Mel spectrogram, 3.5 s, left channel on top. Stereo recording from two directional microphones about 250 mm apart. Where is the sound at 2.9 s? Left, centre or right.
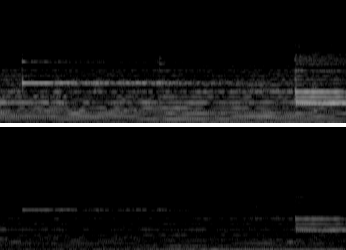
Left.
